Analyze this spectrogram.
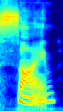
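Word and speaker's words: sine: be going over is sign you have to say it like it's a sign even though it's not spelled that way what we're going to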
